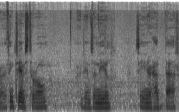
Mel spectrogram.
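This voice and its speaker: Here a man talks at a fairly quick pace with an Irish accent. His medium pitch stays monotone and flat. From Ireland. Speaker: playwright. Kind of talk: interview. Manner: thoughtful with frequent hesitations.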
